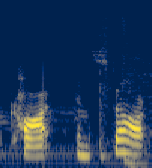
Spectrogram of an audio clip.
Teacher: the vowel sound ash is pulled toward the script a vowel sound position making the words cot and stock sound like caught in stalk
